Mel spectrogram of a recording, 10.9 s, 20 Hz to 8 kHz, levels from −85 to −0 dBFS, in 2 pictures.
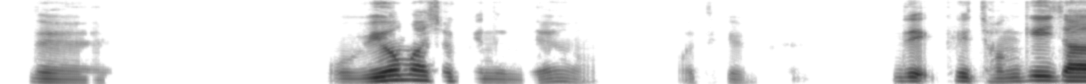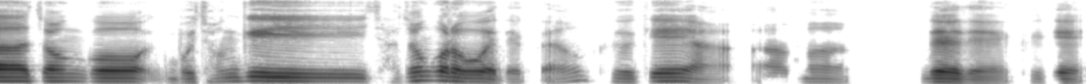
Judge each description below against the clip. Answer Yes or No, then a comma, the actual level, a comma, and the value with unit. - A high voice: No, low, 125 Hz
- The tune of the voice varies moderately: Yes, average, 4.1 semitones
